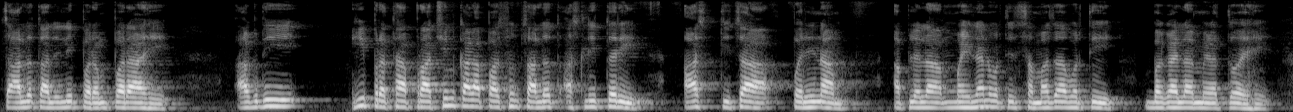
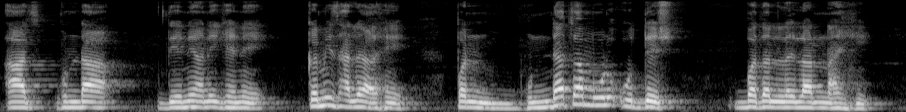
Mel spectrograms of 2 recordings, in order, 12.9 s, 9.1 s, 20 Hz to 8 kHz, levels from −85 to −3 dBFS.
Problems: constant background noise, echo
